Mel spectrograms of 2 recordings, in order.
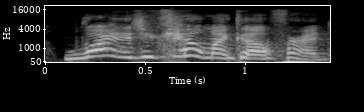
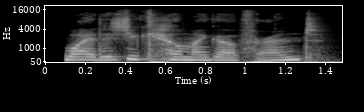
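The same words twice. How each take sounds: First: It is delivered in an exaggerated, over-the-top way. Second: It is delivered in a restrained, natural way.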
